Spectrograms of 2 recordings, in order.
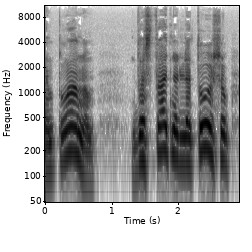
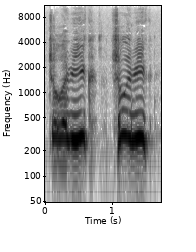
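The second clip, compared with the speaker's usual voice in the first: put-on very high, louder, panicked child; terrified cry; 13 semitones higher, 4 dB louder than usual. Boy clinging to mother, terrified high cry.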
